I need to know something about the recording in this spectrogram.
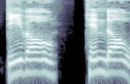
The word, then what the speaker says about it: Deevo Tindal: DVO Tindle, welcome to your intended message.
